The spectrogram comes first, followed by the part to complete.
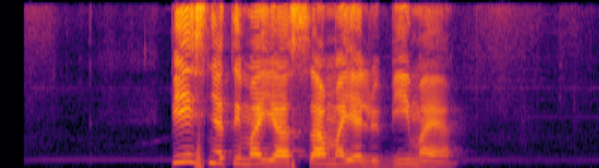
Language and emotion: Russian, positive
